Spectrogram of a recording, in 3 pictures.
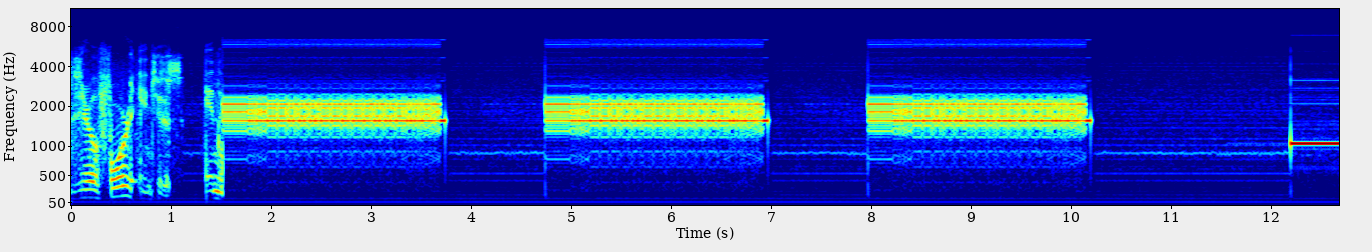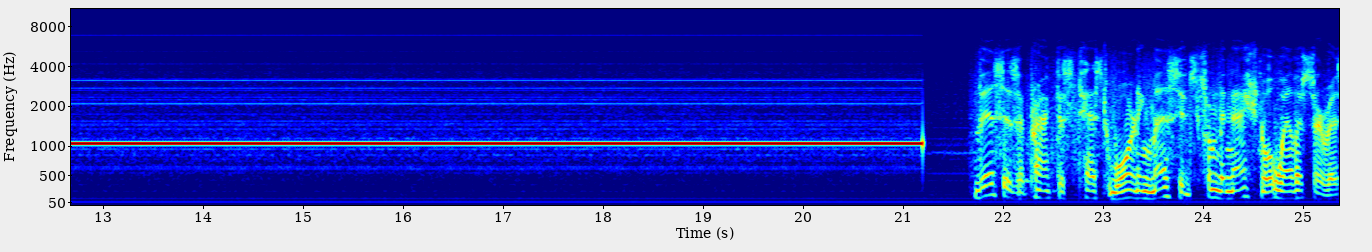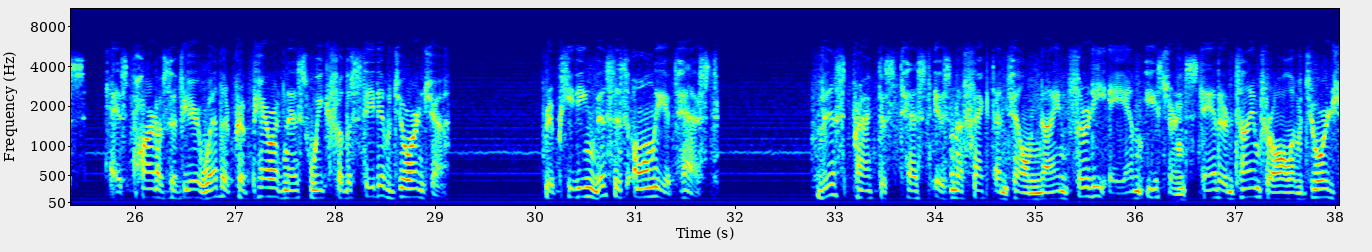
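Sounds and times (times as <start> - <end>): long warning alarm beep: 4.8 - 7.0, 8.0 - 10.2, 12.2 - 21.2.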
